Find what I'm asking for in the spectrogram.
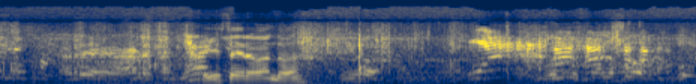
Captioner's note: speaking in foreign language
